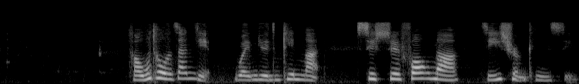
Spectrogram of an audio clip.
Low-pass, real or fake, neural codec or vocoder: 7.2 kHz; fake; codec, 16 kHz, 0.5 kbps, X-Codec, HuBERT features, trained on general audio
